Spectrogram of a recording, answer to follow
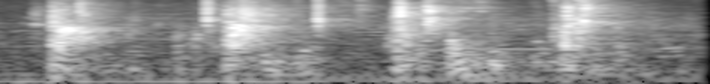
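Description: Foot stomps and hand claps in a steady repeating beat, about three strokes a second, with children clapping along.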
